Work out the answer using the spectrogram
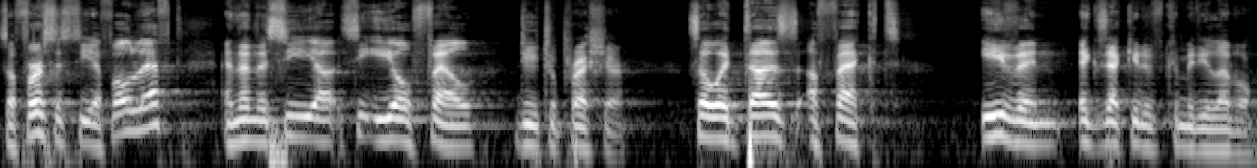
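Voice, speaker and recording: With lively intonation, a man speaks at a moderate pace in a fairly high voice over a quiet background. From Canada. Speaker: corporate security executive; keynote speaker. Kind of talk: keynote speech. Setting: conference stage with audience. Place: hall. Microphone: podium.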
